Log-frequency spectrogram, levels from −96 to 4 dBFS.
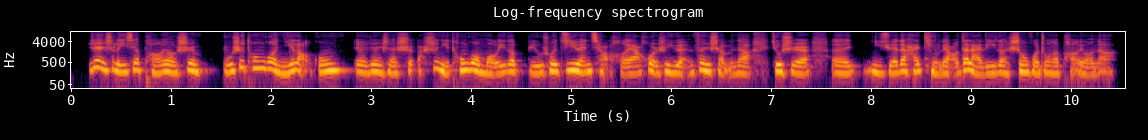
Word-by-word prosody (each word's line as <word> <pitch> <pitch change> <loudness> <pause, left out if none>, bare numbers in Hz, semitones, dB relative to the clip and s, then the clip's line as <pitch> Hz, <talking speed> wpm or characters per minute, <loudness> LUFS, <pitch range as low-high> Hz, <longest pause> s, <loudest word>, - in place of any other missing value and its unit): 认 300 -5 +2
识 225 0 -1
了 200 - +6
一 190 - +1
些 230 +4 +1
朋 190 -3 -3
友 190 -3 +2
是 215 +4 +2 0.3
不 195 - 0
是 295 +8 0
通 275 0 0
过 250 -4 +3
你 185 +3 +2
老 230 - 0
公 220 +3 +2
认 190 -3 -3
认 195 0 +2
识 180 - -5
的， 170 - -4
是 205 +3 -4
是 265 - -6
你 215 - +4
通 225 -1 +2
过 230 -3 +6
某 165 -3 -1
一 180 - -1
个 200 0 +2
比 195 -3 -12
如 170 - -1
说 200 +1 +3
机 220 +3 +1
缘 200 -2 +5
巧 210 0 -3
合 155 - -8
呀， 165 +1 -1
或 210 +4 +1
者 175 - -3
是 195 +2 0
缘 180 -1 -2
分 210 +1 +3
什 210 +2 -3
么 - - -9
的， 165 -1 -4 0.2
就 200 - +5
是， 170 -4 -1 0.2
呃， 170 -2 -2 0.2
你 190 - 0
觉 175 +1 -2
得 210 - +4
还 200 0 -1
挺 205 -1 -3
聊 170 -1 -2
得 230 - +5
来 220 -9 +4
的 160 - -6
一 170 - -3
个 180 -1 -2
生 190 +2 +1
活 175 - 0
中 175 +1 -4
的 165 - -4
朋 - - -9
友 150 -1 -5
呢？ - - -10
195 Hz, 365 characters per minute, -20 LUFS, 175-215 Hz, 0.3 s, 了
